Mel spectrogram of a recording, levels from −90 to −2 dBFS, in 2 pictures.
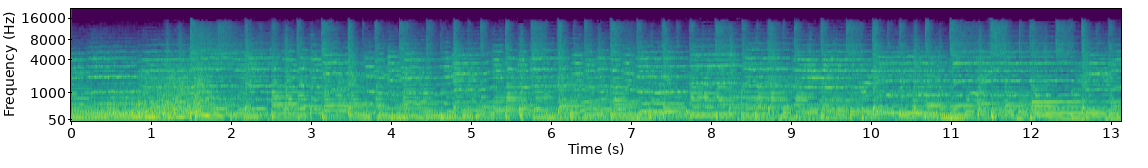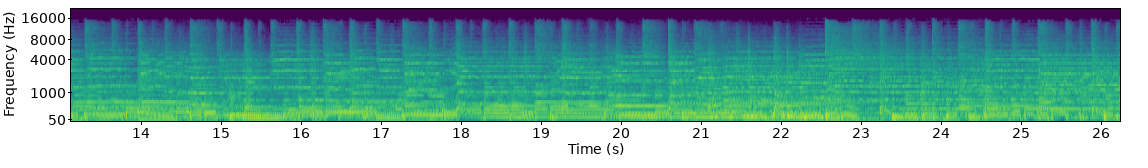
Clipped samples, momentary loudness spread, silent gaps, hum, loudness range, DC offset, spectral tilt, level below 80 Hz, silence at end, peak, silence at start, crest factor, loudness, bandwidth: under 0.1%; 3 LU; none; none; 2 LU; under 0.1%; -5 dB/octave; -34 dBFS; 0 s; -6 dBFS; 0 s; 16 dB; -20 LUFS; 16 kHz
